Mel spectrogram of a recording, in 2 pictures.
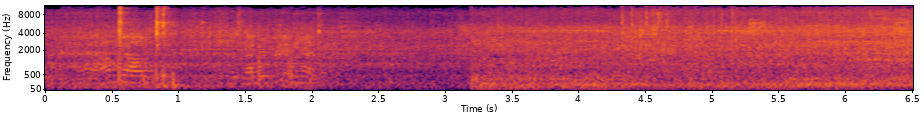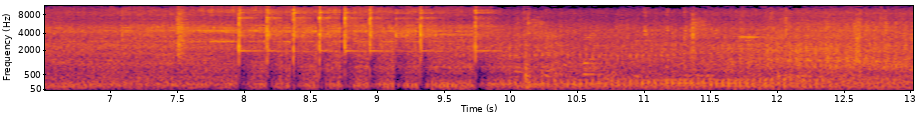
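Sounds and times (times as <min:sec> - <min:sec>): steady machine drone: 0:02.6 - 0:13.0.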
